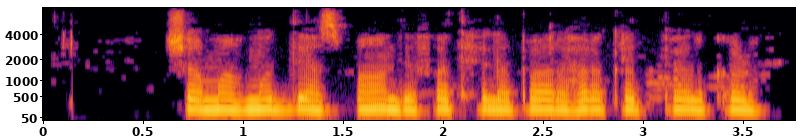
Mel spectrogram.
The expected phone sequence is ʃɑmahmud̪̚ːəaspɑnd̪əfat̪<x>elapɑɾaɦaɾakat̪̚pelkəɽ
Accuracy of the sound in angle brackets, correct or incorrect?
incorrect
